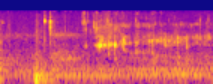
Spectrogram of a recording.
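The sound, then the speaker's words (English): A couple of light glassy clinks, then a short stretch of water poured into a glass to take pills with, fairly quiet, with no talking. “hand me that bottle of pills. My head starts coming off if I get up. Here. And a little water”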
